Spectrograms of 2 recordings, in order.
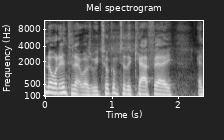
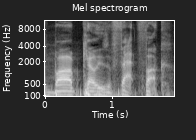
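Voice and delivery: speech therapy sentence; 2 semitones lower, much slower than usual. Retold or imitated. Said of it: "I'm at speech therapy".

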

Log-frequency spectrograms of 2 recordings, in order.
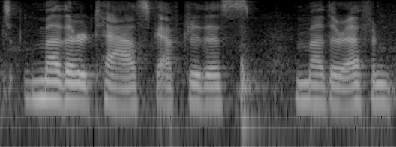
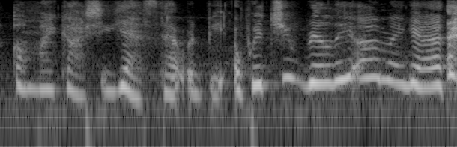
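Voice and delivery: gushing daughter; 7 semitones higher than usual. Retold or imitated. Daughter's grateful gush voiced.

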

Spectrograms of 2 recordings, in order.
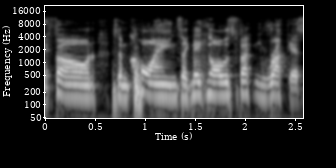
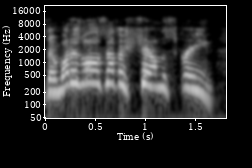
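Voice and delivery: high-pitched indignant question; retold screaming; 10 semitones higher than usual. Customer questioning the charges, mild retold screaming. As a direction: imitate screaming without the volume. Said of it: "I'm going off screaming".

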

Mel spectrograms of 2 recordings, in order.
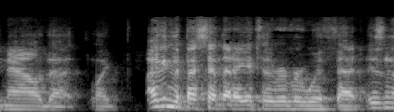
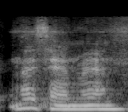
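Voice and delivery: begrudging nice hand through clenched teeth. Acted. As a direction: force out a sour congratulation. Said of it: "That was through the most clenched teeth that I've ever heard".

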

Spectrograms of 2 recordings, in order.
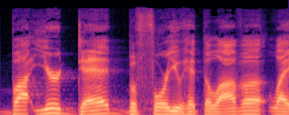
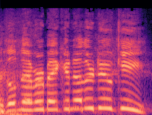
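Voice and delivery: put-on whiny emo teen; 13 semitones higher, faster than usual. Joins mocking emo teen.

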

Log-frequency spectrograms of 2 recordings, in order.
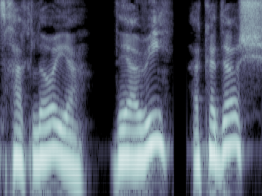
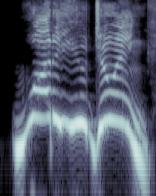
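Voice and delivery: high, slow startled shout; yelling; slower than usual. A narrator's reading. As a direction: bellow it across the synagogue. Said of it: "he hears the rabbi yelling at him".

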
